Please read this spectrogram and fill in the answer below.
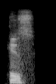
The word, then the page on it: his: British English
